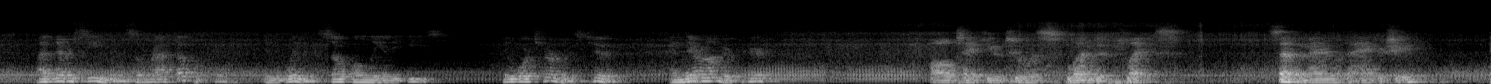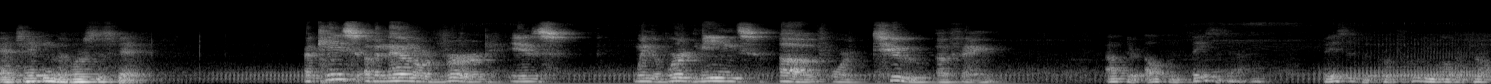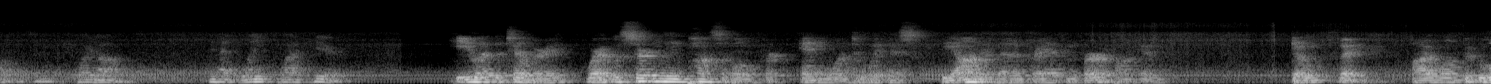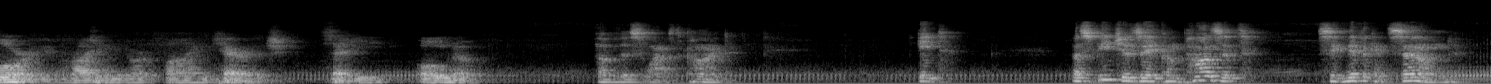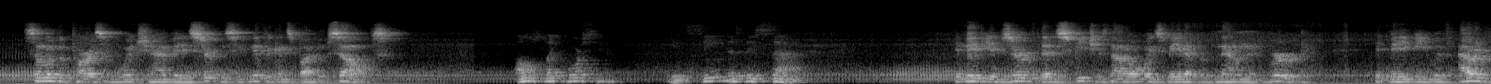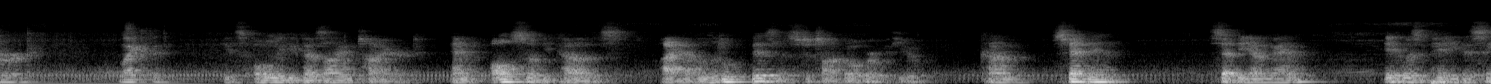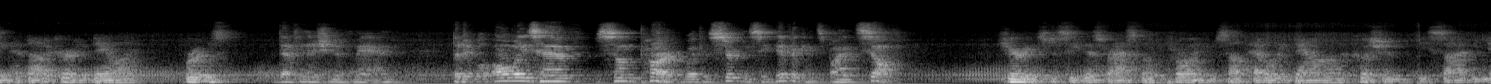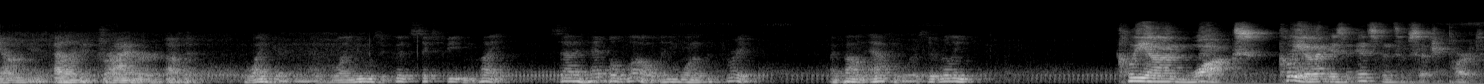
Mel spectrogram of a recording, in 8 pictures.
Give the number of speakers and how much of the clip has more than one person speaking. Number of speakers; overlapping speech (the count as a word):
three, no overlap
